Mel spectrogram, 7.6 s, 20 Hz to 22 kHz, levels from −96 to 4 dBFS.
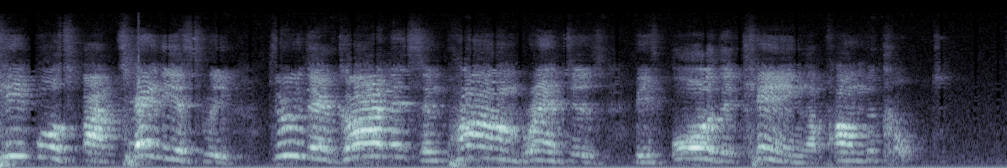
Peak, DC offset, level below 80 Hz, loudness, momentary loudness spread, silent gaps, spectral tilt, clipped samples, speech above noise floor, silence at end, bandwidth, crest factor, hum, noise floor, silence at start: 0 dBFS; 1%; -52 dBFS; -19 LUFS; 18 LU; none; -5 dB/octave; under 0.1%; 33 dB; 0.7 s; 11 kHz; 20 dB; none; -52 dBFS; 0 s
